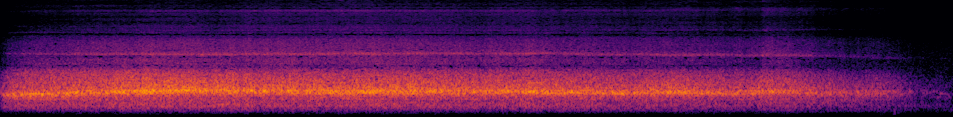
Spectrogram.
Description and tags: short wind
A wind gust sound made with a little reverb from audicity.
blowing, gust, windy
